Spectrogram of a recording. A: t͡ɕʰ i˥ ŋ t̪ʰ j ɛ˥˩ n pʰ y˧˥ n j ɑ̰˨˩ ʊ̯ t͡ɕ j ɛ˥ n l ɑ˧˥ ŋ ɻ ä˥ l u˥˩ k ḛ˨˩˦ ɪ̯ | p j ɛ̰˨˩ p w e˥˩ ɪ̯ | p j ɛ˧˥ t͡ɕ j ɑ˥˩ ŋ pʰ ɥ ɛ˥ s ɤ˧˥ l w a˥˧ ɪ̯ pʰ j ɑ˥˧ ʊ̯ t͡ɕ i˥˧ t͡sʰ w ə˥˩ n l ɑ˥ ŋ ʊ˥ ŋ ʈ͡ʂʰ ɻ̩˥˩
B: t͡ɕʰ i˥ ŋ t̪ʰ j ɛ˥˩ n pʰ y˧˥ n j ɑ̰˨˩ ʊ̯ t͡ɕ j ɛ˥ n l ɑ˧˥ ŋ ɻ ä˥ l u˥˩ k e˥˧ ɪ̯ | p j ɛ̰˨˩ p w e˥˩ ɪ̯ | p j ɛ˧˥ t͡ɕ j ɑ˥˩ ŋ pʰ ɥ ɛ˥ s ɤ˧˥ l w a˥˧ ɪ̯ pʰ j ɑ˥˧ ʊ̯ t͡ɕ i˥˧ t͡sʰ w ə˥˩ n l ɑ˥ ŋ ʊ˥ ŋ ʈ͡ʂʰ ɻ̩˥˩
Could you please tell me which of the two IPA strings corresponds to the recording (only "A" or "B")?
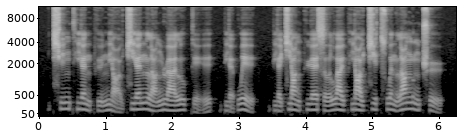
A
